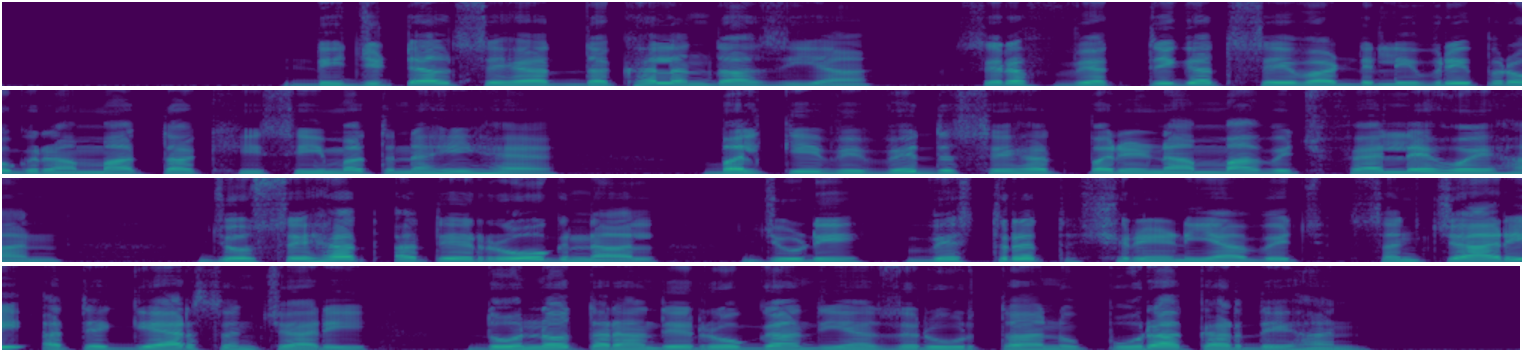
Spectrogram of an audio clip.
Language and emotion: Punjabi, neutral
